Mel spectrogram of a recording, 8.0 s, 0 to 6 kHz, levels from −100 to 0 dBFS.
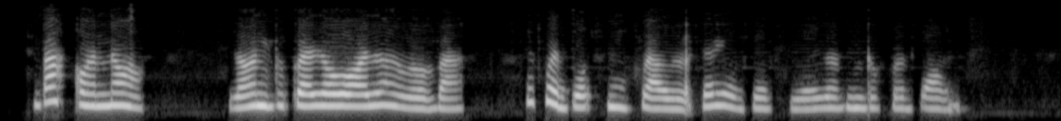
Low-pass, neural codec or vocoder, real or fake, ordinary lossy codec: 5.4 kHz; codec, 16 kHz, 1 kbps, FunCodec, trained on LibriTTS, 50 frames a second; fake; none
